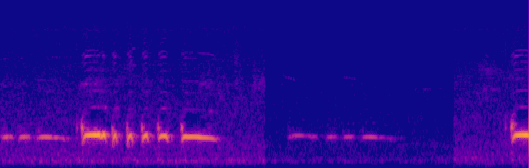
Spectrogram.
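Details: Zebra dove, Bangkok type, cooing to prompt a kept bird to reply: a long soft coo, then a loud phrase of quick rolling notes ending in a drawn-out coo, followed by a faint echoing phrase.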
